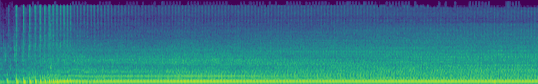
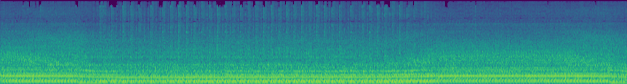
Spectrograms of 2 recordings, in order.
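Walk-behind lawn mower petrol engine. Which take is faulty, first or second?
second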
